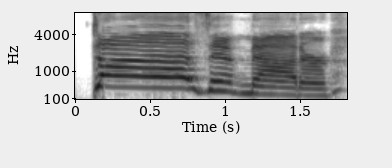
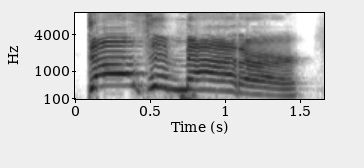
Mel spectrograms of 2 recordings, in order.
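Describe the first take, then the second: First: Loud drawn-out shout; shouted, slow. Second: Emphatic. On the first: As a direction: bellow it out slowly. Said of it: "second louder take". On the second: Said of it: "repeat louder". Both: Acted.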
